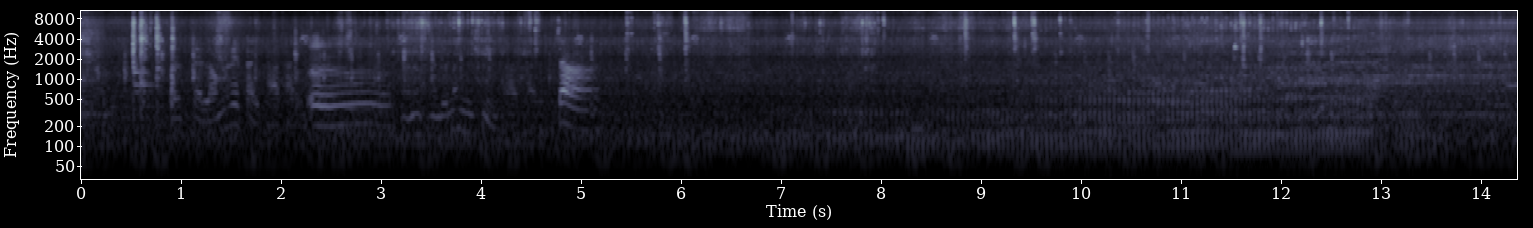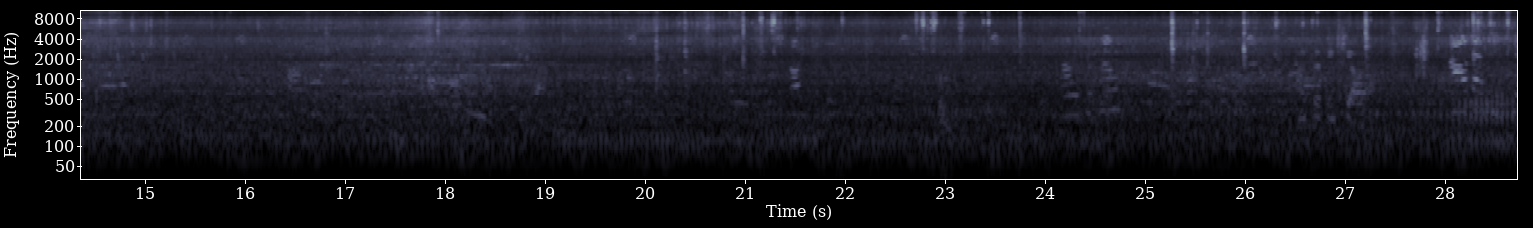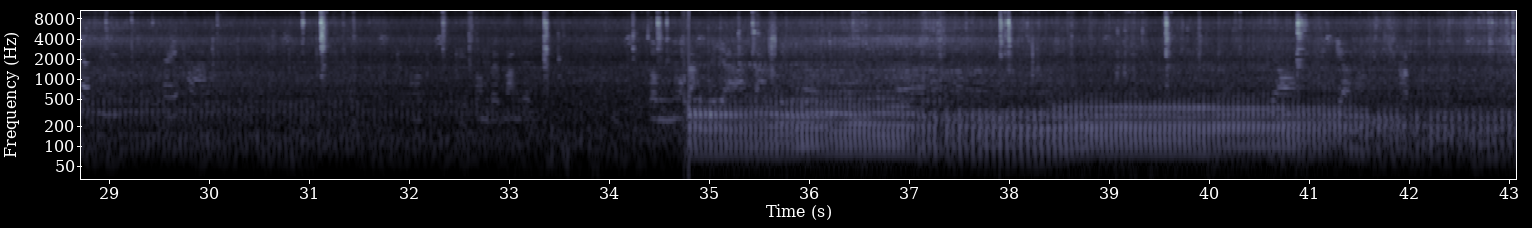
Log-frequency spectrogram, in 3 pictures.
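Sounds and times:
people talking: 0.9s - 5.2s.

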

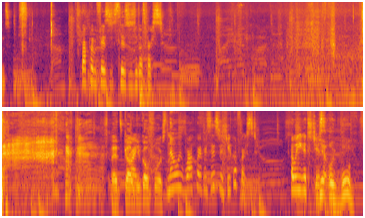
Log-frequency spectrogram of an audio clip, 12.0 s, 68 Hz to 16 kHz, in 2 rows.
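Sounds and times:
person laughing: 6.0s - 7.8s.

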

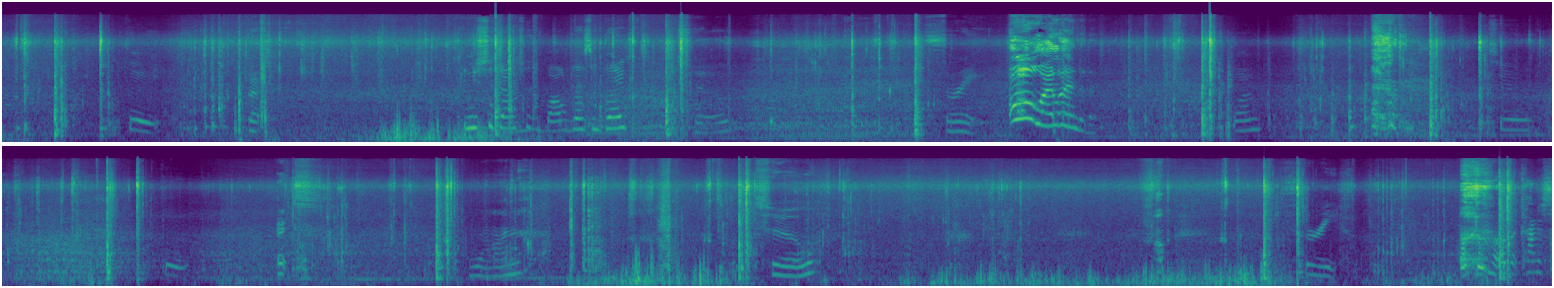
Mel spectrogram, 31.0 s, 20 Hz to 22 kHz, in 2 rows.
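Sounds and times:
children's voices: 1.2s - 1.6s, 2.4s - 2.8s, 4.4s - 7.4s, 9.3s - 11.0s, 12.2s - 12.6s, 13.7s - 15.4s, 17.0s - 17.5s, 18.2s - 18.8s, 20.2s - 21.0s, 23.0s - 23.8s, 28.5s - 29.0s, 30.1s - 31.0s.

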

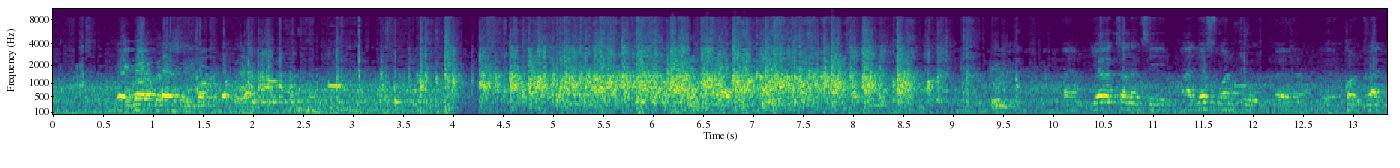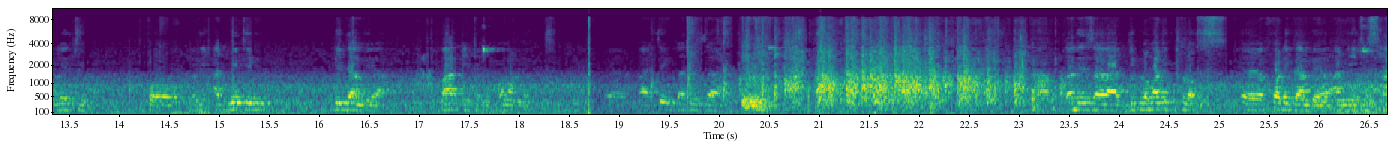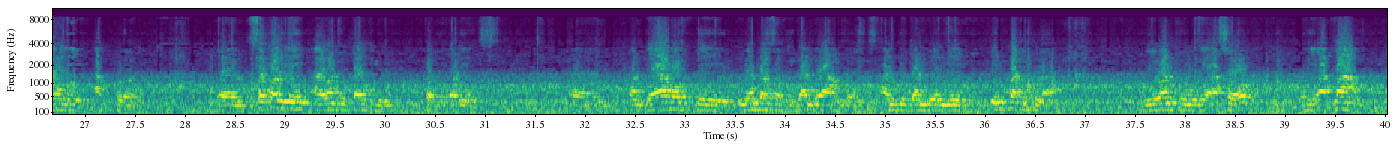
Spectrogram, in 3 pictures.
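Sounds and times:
audience applauding: 3.6s - 9.3s, 20.5s - 23.4s
group of people clapping: 3.6s - 9.4s, 19.7s - 23.5s.

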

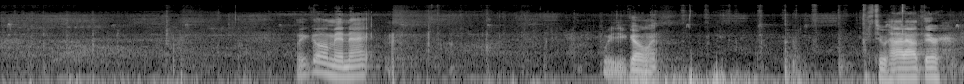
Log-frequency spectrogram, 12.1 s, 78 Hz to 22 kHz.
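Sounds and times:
horse hooves on dry dirt: 0.0s - 12.0s.

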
